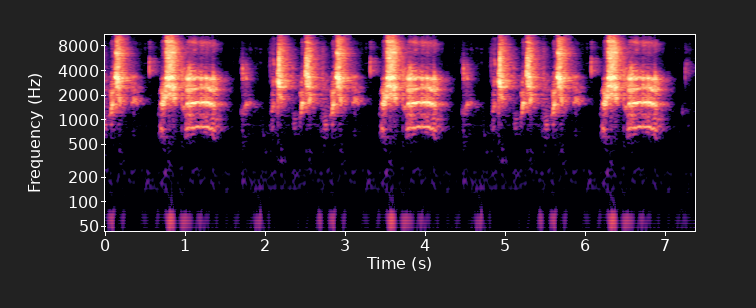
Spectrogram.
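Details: Pet budgerigar talking indoors, repeating short raspy word-like phrases about three times in under two seconds, with longer nasal syllables mixed among clipped chatter and a faint low hum behind.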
